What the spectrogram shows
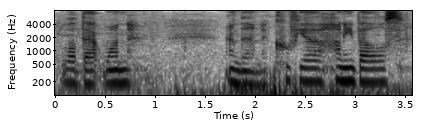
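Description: Filming on a handheld phone, a Minnesota woman who vlogs about gardening shows off her outdoor container garden in an enthusiastic, chatty way, pointing out plants. Her mid-range voice moves slowly with little change in pitch, over a noisy background.

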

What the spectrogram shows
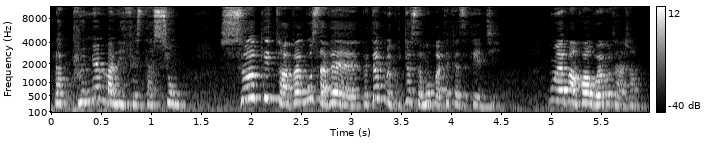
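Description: A woman with a Cameroonian French accent giving an animated, playful motivational talk about money, repeating herself for emphasis. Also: high-pitched, quick pace, reverberant, a little hiss or hum. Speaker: money and spirituality coach. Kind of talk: motivational talk with acted-out scenes.

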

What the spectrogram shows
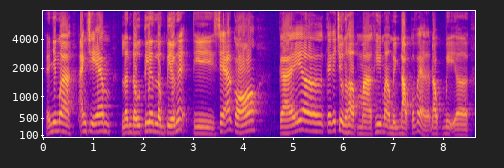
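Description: Brief: male tutorial host, slightly high voice, loose chatty delivery full of fillers, small closed room. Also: normal speed, a bit bright. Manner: chatty, many fillers and repeats, tag words at ends. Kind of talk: casual how-to tutorial.

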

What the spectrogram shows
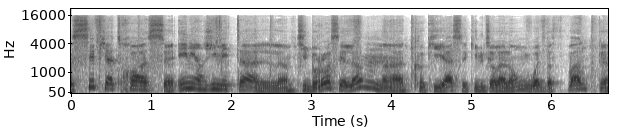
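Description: A man hosting a casual card-opening vlog, listing card names in a running commentary and talking excitedly to his viewers. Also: a little high, a little hiss or hum. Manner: excitable, exclamatory, addresses viewers as friends.

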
